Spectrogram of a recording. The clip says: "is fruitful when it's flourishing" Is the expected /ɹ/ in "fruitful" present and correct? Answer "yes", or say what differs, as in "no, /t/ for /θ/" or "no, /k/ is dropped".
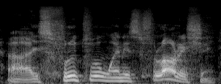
yes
